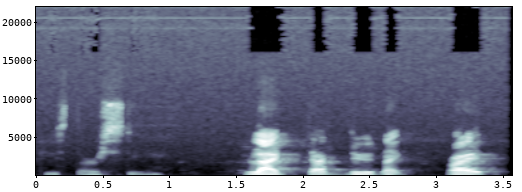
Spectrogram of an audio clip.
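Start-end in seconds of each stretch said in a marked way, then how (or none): 0.1-0.9 muttered under breath, lower and quieter. Acting out a girl reacting to a guy asking for her digits: muttering under her breath. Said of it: "under her breath".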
